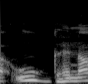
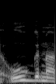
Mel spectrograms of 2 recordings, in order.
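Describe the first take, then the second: First: Slow "उघना" with aspirated gh; careful breathy gh in "उघना"; correct pronunciation. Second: "उगना" as oog-na, plain g; unaspirated g in "उगना"; wrong pronunciation. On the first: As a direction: spread "उघना" into oo-gha-na. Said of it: "उघना होता है". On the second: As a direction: say "उगना" in two syllables. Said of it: "उगना नहीं होता". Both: Shown as a demonstration.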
